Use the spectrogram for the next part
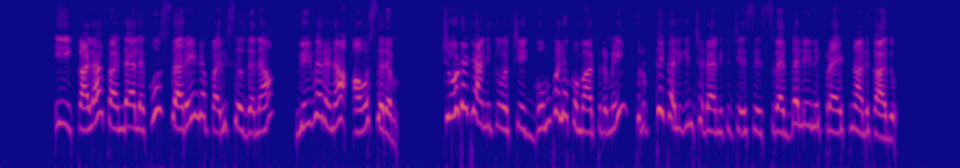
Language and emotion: Telugu, angry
